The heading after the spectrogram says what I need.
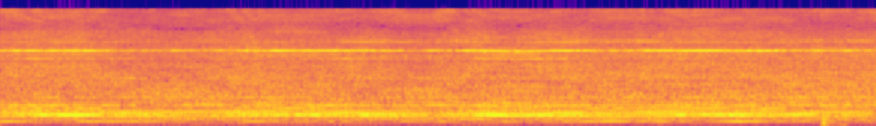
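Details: Repaired Hoover vacuum, the cheapest of a saved lot, running after repair: a smooth, steady high-pitched motor whine with even airflow rush and no rattles or grinding. Normal, healthy running.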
